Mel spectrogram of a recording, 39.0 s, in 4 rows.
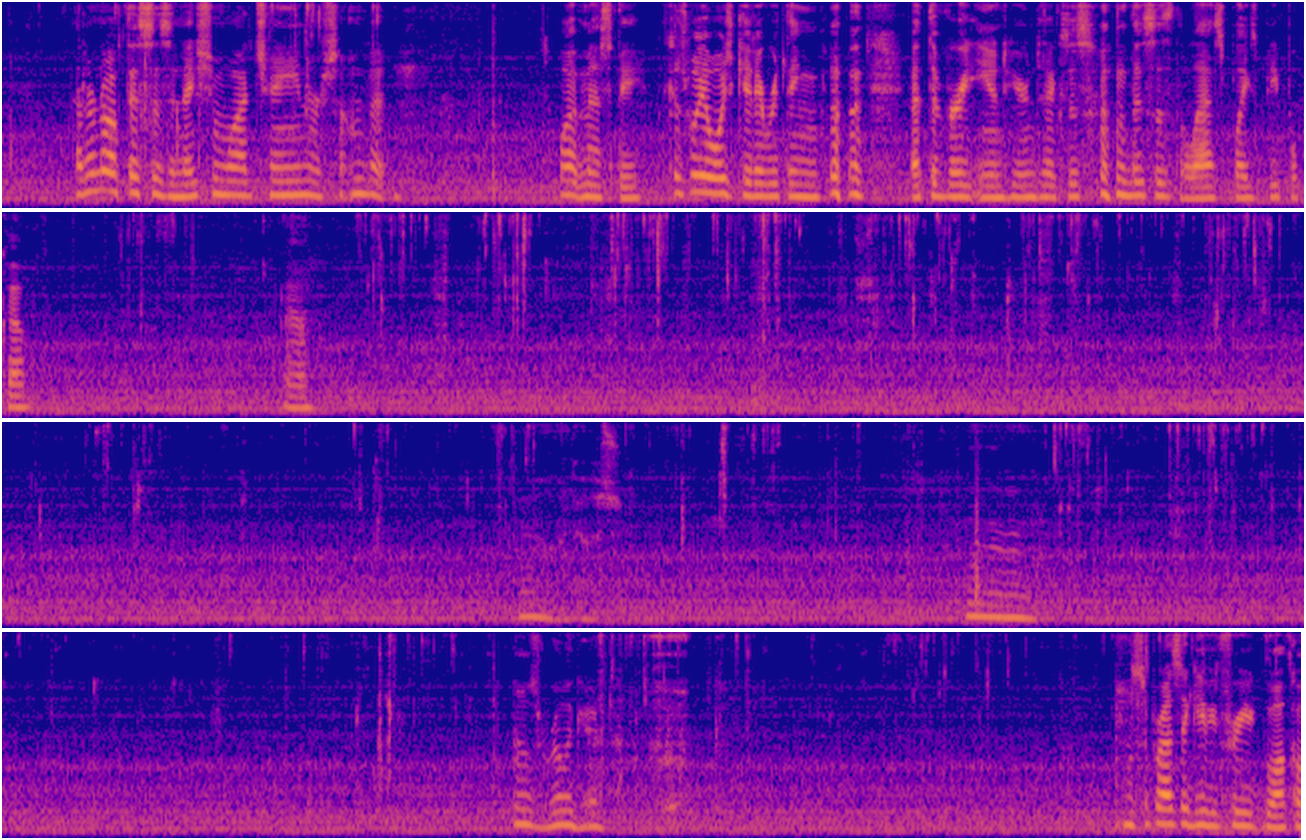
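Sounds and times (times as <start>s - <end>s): car air conditioning hum: 0.0s - 39.0s
wet mouth clicks and chewing: 10.6s - 11.8s, 12.4s - 21.5s, 22.1s - 23.4s, 24.2s - 26.1s, 27.4s - 33.1s
person humming mmm: 26.8s - 27.4s.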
